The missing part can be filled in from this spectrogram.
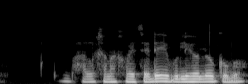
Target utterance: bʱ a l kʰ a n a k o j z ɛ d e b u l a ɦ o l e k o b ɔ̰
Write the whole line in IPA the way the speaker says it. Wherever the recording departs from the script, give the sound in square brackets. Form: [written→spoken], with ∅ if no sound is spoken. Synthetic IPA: bʱ a l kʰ a n a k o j [z→s] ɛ d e b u l [a→i] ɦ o l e k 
